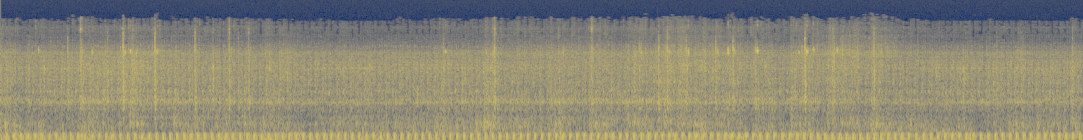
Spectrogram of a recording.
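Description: Motorcycle engine running at low, steady revs with an even pulsing beat, the bike rolling slowly over a rough gravel road. Scattered light ticks and clatter sit over the engine note.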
